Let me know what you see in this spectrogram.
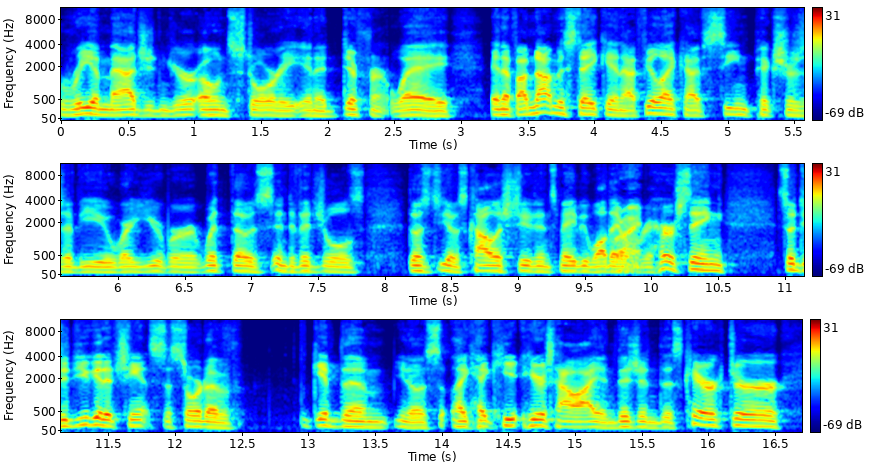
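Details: Adult male speaker; typical speech.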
